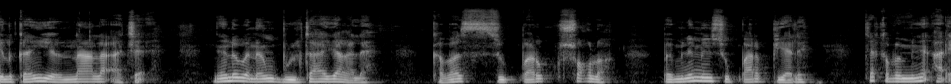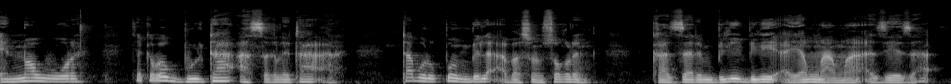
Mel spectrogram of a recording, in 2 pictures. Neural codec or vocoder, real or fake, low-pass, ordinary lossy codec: none; real; 14.4 kHz; AAC, 96 kbps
